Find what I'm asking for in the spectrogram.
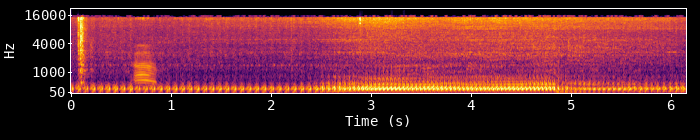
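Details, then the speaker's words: Kawasaki KFX 700 ATV after carburetor cleaning, revving then decelerating off throttle with no pops or bangs; previously backfired at idle and on deceleration, now clean, apparently fixed. "right there when I decelerated would have popped before [Music] same thing so so it it pretty much sounds like it did before um before it started having that issue"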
